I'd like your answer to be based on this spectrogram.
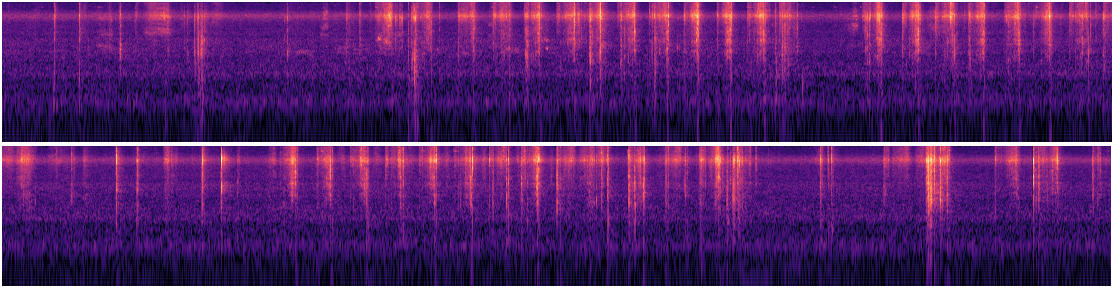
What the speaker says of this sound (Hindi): ओके, सो मीनवाइल मैं कार्ड शफल करूँ।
